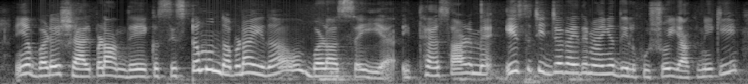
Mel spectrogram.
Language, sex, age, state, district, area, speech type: Dogri, female, 18-30, Jammu and Kashmir, Samba, rural, spontaneous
